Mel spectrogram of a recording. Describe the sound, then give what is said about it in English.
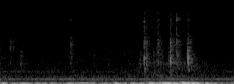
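A search being typed on a computer keyboard: a few scattered key taps, then a quicker cluster of keystrokes over a steady low hum. “let's look it up. Jurassic. I didn't type in juices. I typed in Jurassic.”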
